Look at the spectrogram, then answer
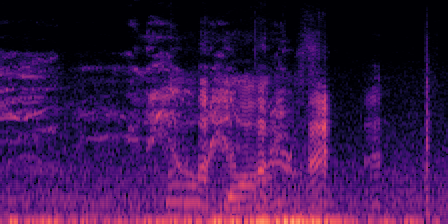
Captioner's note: laughing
